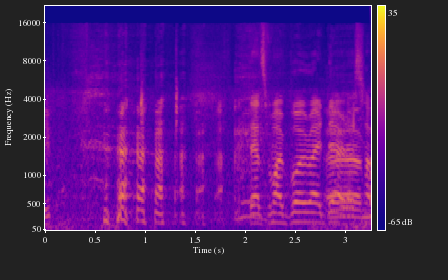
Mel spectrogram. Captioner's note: laughs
